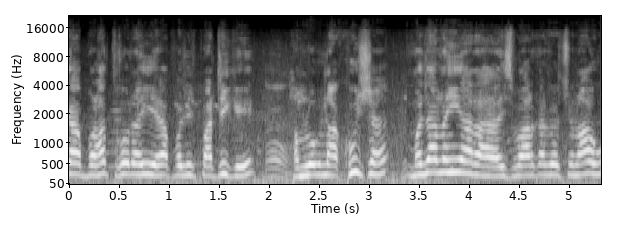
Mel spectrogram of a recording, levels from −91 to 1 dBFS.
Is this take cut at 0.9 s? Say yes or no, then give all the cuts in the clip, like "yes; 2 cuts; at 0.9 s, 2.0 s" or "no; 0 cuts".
no; 1 cut; at 3.3 s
